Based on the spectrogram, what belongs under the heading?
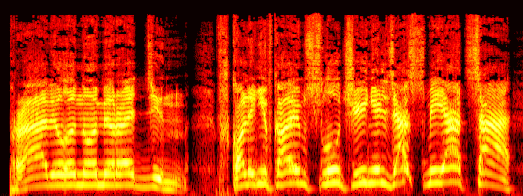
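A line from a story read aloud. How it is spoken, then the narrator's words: Incredulous shout. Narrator (Russian): выкрикнул господин Шнитлих, не веря своим глазам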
